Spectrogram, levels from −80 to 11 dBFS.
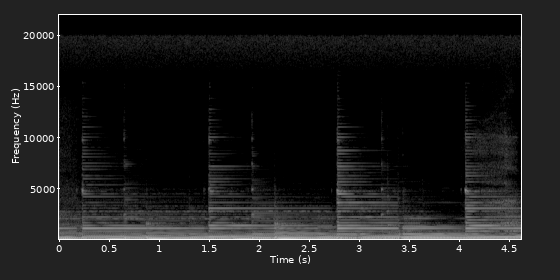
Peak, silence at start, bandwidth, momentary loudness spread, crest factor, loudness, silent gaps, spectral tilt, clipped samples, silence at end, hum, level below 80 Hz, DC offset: -12 dBFS; 0 s; over 20 kHz; 4 LU; 12 dB; -24 LUFS; none; -7.5 dB/octave; under 0.1%; 0 s; none; -44 dBFS; under 0.1%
